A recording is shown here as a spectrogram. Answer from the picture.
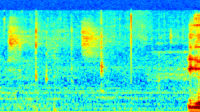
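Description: A few faint, scattered clicks over a steady low electrical hum, as from a computer mouse or keyboard. A voice starts at the very end.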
